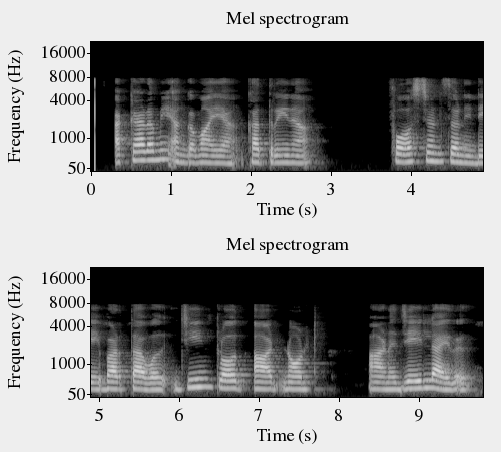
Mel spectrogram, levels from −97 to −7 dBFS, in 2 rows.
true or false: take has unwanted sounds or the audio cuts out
false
